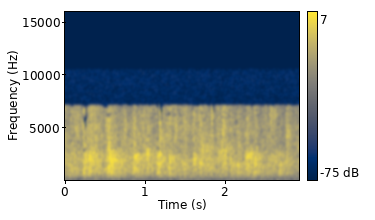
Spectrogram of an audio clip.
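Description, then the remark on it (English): Steady applause from a church audience for the mother of a newborn baby, a dense wash of many hands clapping at a fairly even loudness, with no voices breaking through. “I mean, she deserves an applause for that.”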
